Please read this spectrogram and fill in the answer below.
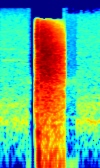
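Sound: whip lash strike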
